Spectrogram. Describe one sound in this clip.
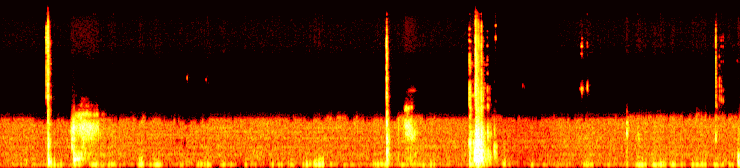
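A small pot knocks against a hard tray now and then.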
